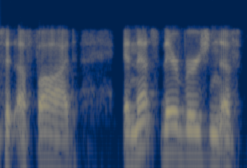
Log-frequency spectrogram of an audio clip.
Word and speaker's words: AFAD: It's AFAD. They pronounce it AFAD, and that's their version of FEMA.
